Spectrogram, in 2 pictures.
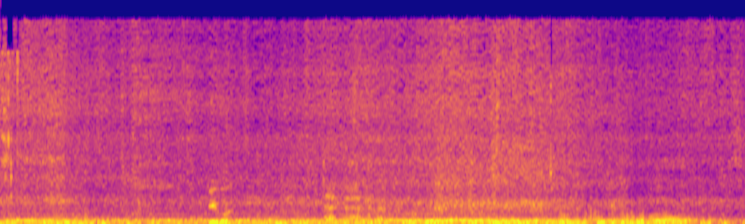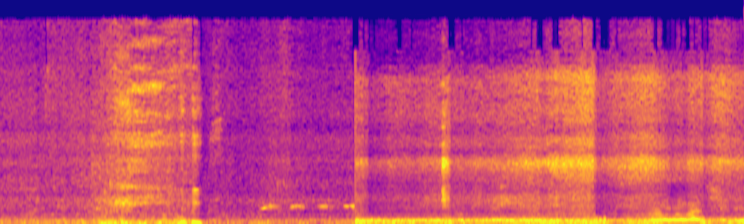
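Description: Wind roars steadily across a boat out on Milford Sound, buffeting the microphone under a constant low engine drone. Voices speak briefly over the noise.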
